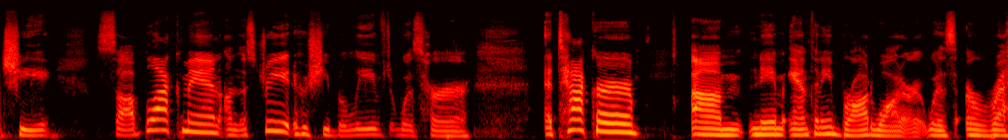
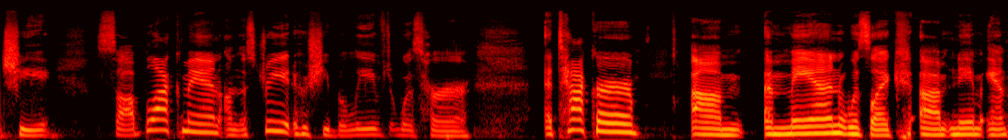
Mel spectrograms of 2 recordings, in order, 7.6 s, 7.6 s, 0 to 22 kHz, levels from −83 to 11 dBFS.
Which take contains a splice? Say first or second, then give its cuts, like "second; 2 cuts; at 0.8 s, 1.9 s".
first; 1 cut; at 5.6 s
